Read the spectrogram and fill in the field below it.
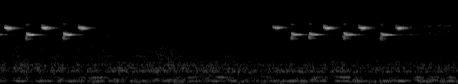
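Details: Balcony birdsong: a short burst of four high twittering chirps, a pause of nearly two seconds, then a second run of about seven quick bright tweets over faint hum.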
